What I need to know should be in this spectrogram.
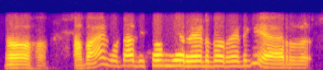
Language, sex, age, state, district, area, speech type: Santali, male, 45-60, Odisha, Mayurbhanj, rural, conversation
